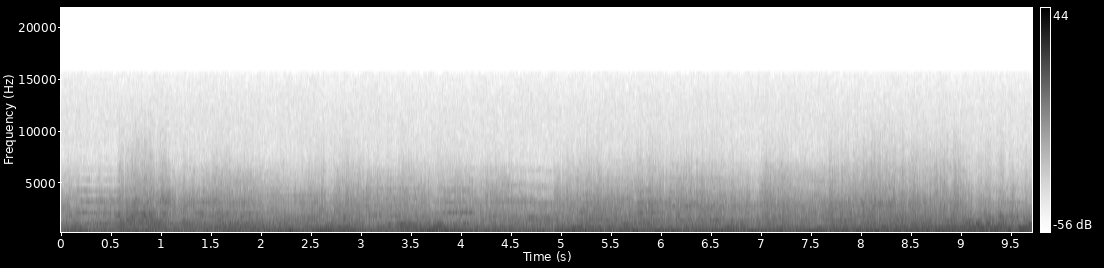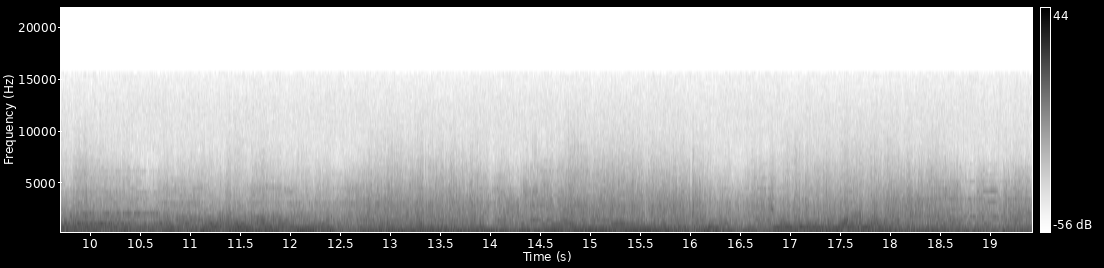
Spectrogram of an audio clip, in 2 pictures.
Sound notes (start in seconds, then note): 0.4 guns firing; 15.0 suspenseful music continues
